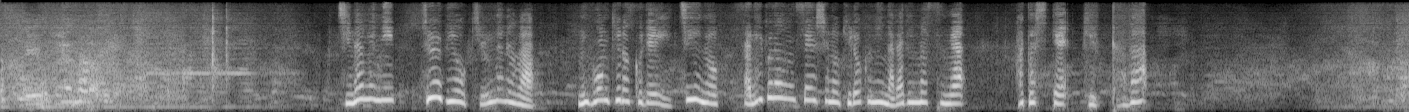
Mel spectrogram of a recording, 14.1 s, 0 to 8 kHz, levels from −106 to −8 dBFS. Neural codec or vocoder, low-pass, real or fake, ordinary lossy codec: codec, 44.1 kHz, 2.6 kbps, DAC; 7.2 kHz; fake; none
